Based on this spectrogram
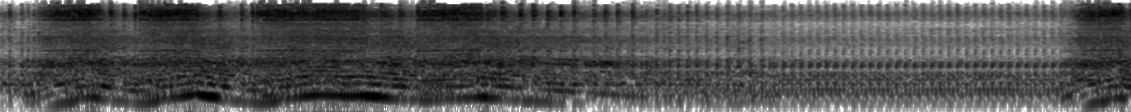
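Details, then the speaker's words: Two-stroke scooter after cutting open its Polini exhaust, which rattled like maracas from something loose inside, pipe refitted; crisp buzz rising and falling with throttle blips, no rattles or misfires: normal running after repair. "Voir si ça fait plus de bruit, voir si ça se voit. On va voir ça. T'as vu, le bruit il reste correct."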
